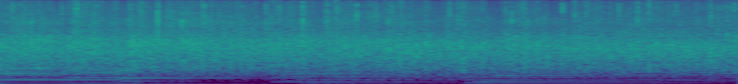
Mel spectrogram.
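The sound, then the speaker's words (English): A church audience claps steadily and loudly for several seconds as praise to God, a dense wash of applause with a sustained low organ-like tone underneath. “Come on, let's now give God one more hand clap of praise.”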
